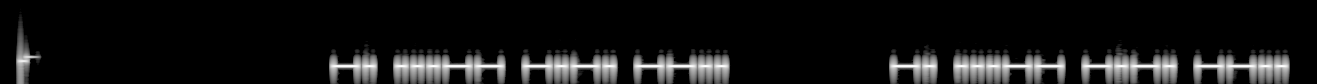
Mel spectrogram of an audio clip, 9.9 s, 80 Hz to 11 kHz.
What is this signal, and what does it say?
Morse code, heard as a keyed tone, about 20 wpm, 700 Hz. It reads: N3CZ N3CZ
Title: USA Call Signs - 4 Characters - Repeated 2x - 20wpm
